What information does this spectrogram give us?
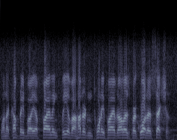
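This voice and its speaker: A man acts a bullying sawmill boss from a 1950s radio play. He fires off formal, legalistic demands at a quick clip. The recording is dull and faintly hissy. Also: on the high side, steady tone, lightly acted. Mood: officious. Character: hard, officious male sawmill owner, bullying villain. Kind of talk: 1950s radio drama acting.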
